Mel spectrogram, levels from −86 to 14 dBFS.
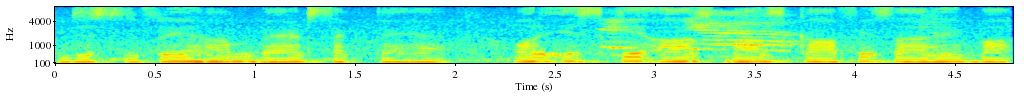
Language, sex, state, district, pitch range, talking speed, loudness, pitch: Hindi, male, Chandigarh, Chandigarh, 135-150 Hz, 150 wpm, -18 LUFS, 140 Hz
